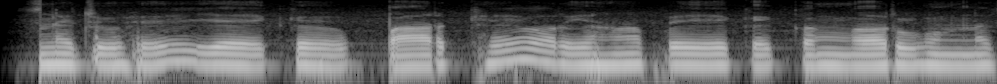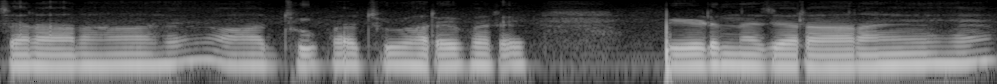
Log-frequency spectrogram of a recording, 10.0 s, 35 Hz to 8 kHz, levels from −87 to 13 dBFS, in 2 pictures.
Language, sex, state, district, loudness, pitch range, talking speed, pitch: Hindi, male, Chhattisgarh, Rajnandgaon, -19 LUFS, 120-125 Hz, 160 wpm, 120 Hz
